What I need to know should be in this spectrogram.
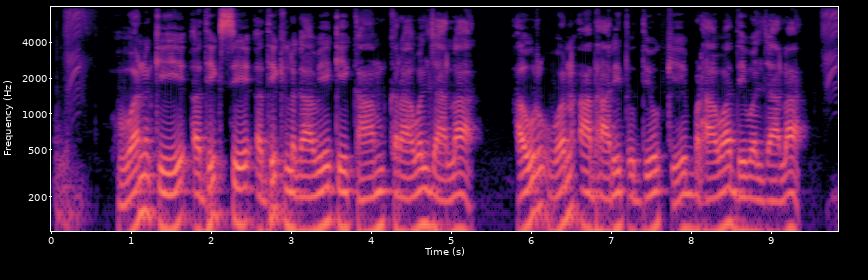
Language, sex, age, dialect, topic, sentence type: Bhojpuri, male, 25-30, Western, agriculture, statement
